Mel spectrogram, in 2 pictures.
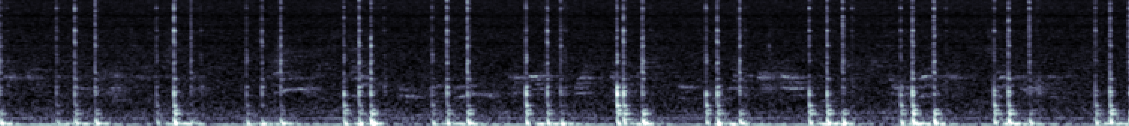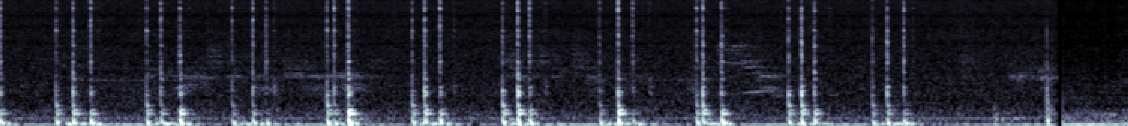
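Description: Fingertips and short nails tap across the flat, solid glass surface of a round vanity mirror in a white frame. The taps come in quick, irregular bursts of dry, short clicks with bright edges that die away almost at once, over a steady low hum.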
